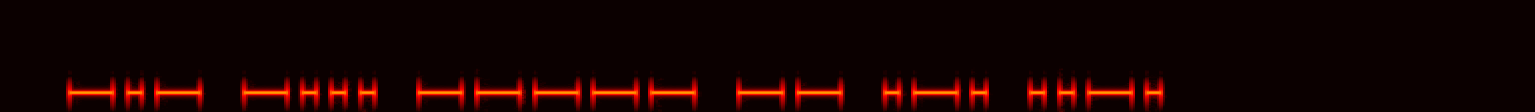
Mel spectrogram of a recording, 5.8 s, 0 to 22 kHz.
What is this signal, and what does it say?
Morse code, heard as a keyed tone, about 22 wpm, 700 Hz. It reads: KB0MRF
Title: USA Call Signs - 6 Characters - 22wpm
